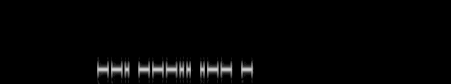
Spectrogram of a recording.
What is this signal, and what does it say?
Morse code, heard as a keyed tone, about 34 wpm, 700 Hz. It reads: G8WT
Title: DXCC-100 Call Signs - 4 Characters - Repeated 3x - 35wpm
